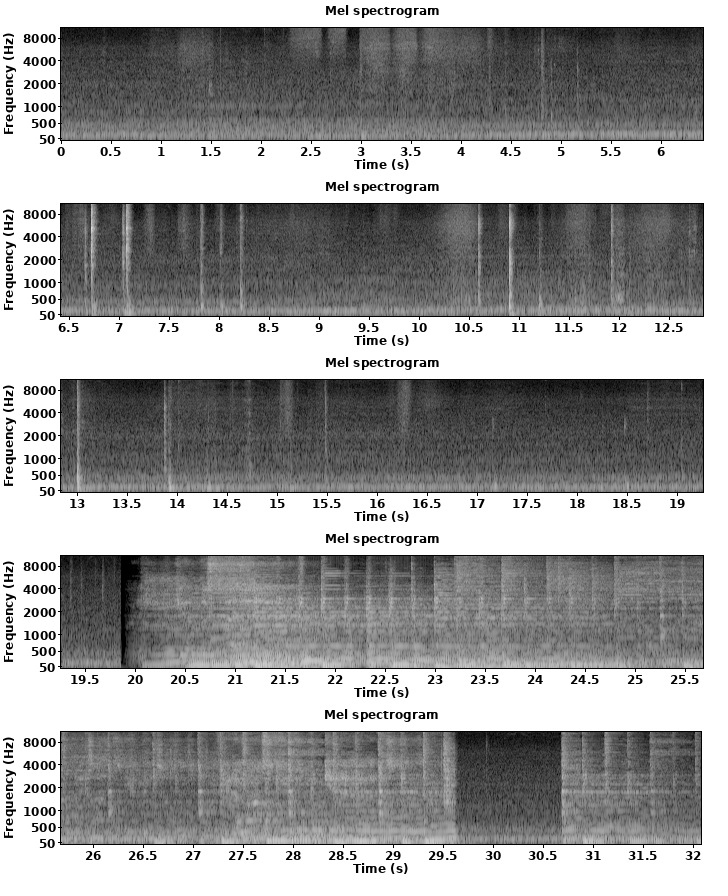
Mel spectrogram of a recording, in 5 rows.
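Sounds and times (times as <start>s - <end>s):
steady low hum: 0.0s - 19.9s, 21.1s - 32.0s
car controls clicking and knocking: 6.6s - 8.4s, 10.6s - 15.7s, 17.1s - 19.8s.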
